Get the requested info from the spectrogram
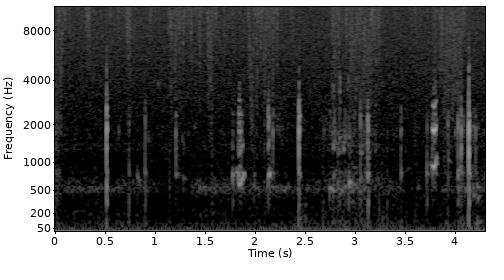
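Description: Underwater reef sound: irregular sharp clicks and pops, several a second, over faint low water noise, picked up by a camera submerged over coral.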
